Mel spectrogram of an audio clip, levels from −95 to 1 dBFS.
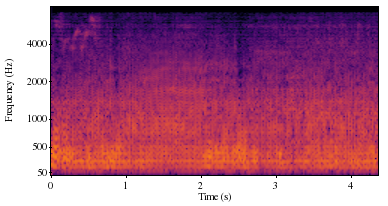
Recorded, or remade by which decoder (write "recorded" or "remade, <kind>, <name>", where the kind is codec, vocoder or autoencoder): remade, vocoder, HiFi-GAN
